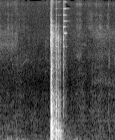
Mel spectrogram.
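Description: A hatch lid thuds shut.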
